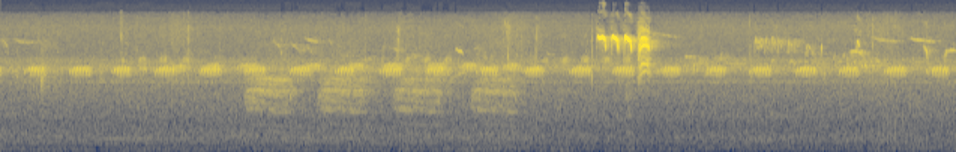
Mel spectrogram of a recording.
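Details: Riverside crickets at sunset in South Korea keep up a regular train of short high chirps, joined midway by a run of four lower rasping pulses, while a bird gives a quick high twitter near the end.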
